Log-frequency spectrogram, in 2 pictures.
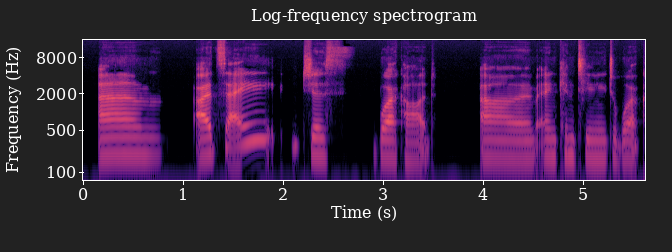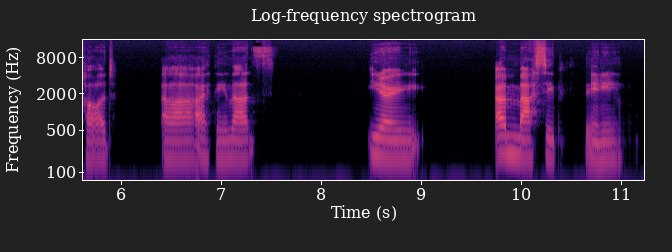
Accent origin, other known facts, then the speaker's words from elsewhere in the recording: Canberra, Australian Capital Territory, Australia; to play for my hometown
